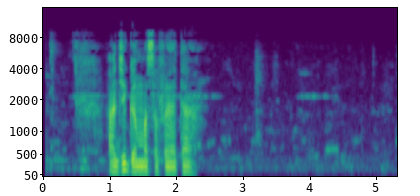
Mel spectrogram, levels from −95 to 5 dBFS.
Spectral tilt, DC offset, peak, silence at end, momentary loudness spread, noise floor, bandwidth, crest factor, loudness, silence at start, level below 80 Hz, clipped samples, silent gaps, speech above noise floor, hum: -3.5 dB/octave; under 0.1%; 0 dBFS; 1 s; 21 LU; -57 dBFS; 9.6 kHz; 20 dB; -16 LUFS; 0.1 s; -60 dBFS; under 0.1%; none; 41 dB; none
